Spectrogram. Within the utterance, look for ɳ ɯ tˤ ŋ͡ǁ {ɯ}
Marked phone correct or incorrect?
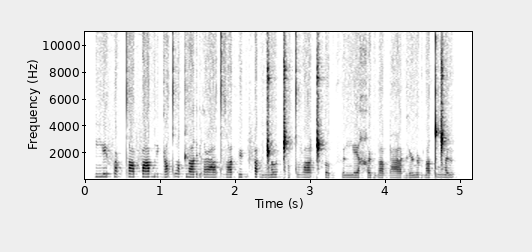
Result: correct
